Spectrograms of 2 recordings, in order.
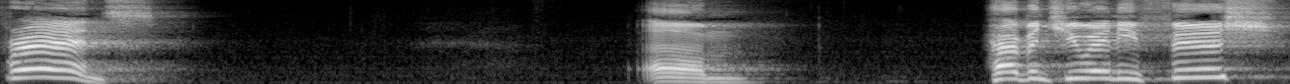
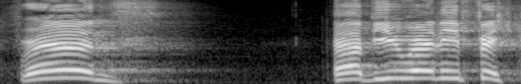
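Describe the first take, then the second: First: Called out louder and higher across the water; a friendly call from the beach; Jesus calling out. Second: Louder, higher hail from shore; a friendly shout from the beach; Jesus calling out. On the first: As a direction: hail the disciples from the shore. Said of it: "He called out to them". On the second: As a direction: call across the water warmly. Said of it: "he called out to them". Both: Acted.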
